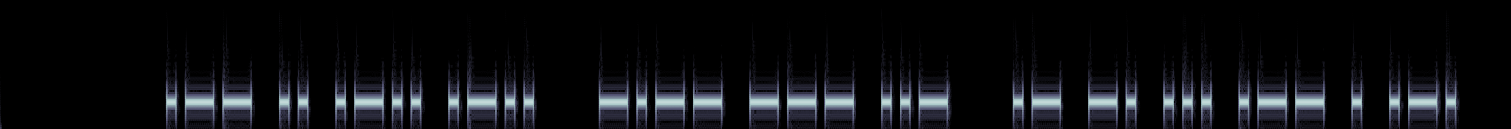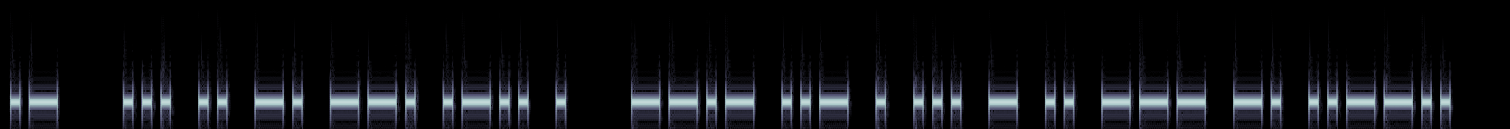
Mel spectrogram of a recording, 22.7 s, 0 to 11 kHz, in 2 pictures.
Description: Morse code, heard as a keyed tone, about 17 wpm, 700 Hz. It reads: WILL YOU ANSWER A SINGLE QUESTION?
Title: Sentences from Top 1000 Words - Review Part 4 - 17wpm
